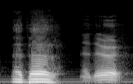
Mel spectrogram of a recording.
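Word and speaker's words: נדר: Resh, y la palabra se pronuncia, o se translitera como Nader, y significa voto.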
